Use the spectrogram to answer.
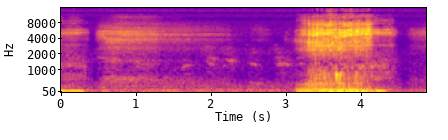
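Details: Snoring sounds during sleep.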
